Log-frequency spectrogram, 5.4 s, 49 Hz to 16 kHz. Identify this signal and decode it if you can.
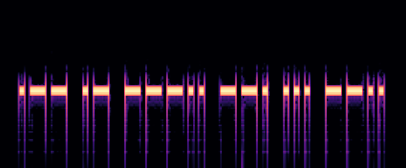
Morse code, heard as a keyed tone, about 17 wpm, 700 Hz. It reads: WA8GSZ
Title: USA Callsign DE Callsign 17wpm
